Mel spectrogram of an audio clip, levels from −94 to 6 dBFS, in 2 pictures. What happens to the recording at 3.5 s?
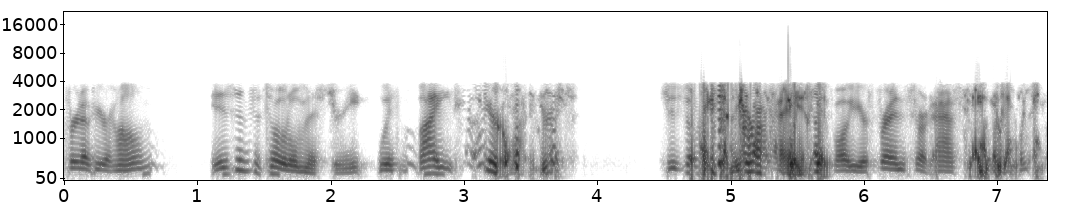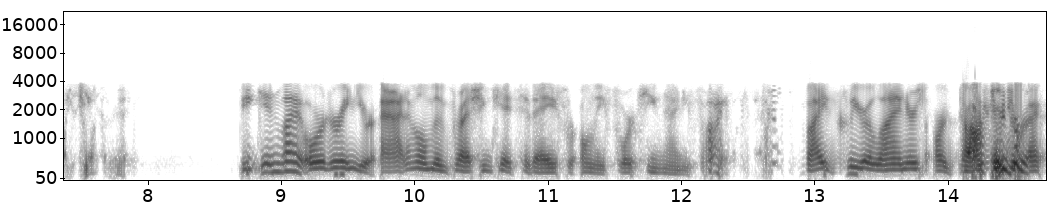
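Bit errors on digital voice radio hit from 2.98 to 3.82 s, just after "total mystery with bite". Roughly one bit in five arrives flipped, corrupting the pitch, level and voicing the decoder rebuilds, so the sound lurches into warbling, bleeping gibberish. That sets it apart from the steady robotic buzz of the Codec 2 vocoder heard throughout, whose sine-wave resynthesis fits a 2.4 kbit/s mode.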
